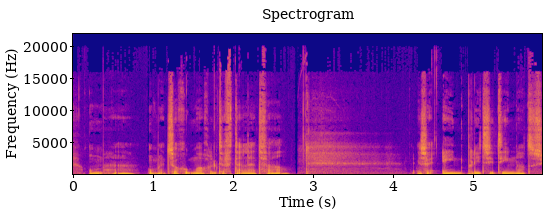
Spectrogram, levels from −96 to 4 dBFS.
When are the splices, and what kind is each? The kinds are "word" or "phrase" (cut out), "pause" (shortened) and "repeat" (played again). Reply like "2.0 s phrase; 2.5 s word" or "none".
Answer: 4.3 s word

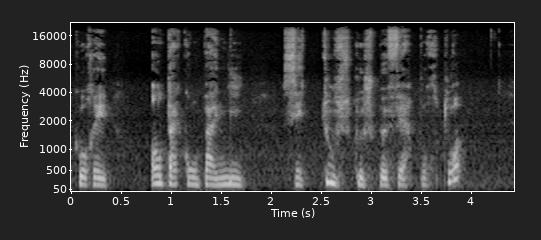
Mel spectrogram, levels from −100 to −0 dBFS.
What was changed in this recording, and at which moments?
none

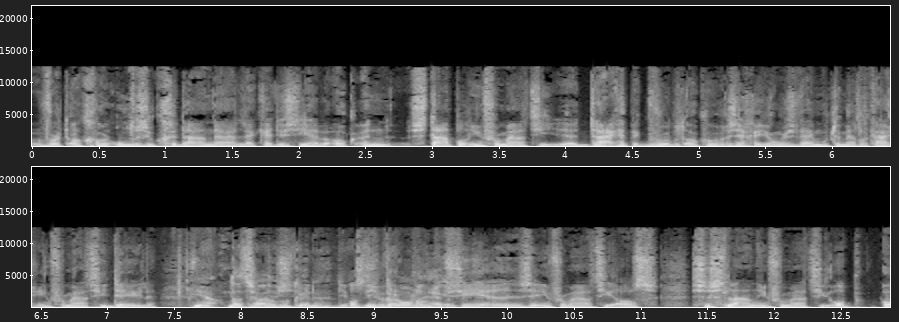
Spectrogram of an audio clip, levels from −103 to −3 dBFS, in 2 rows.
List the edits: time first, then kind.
none

